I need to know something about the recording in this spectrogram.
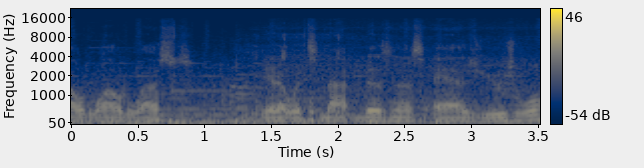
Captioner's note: laughs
